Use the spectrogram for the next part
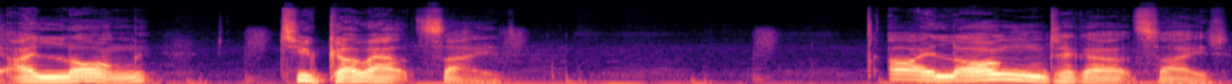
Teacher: But notice how I emphasize the word long.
